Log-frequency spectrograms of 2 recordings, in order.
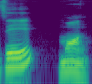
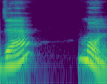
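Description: First: যে with close e, মন with open aw; separated wrong example যে, মন; spelling pronunciation. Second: জ্যা with open ae, মন with rounded o; higher, separated syllables জ্যা, মন; correct pronunciation demo. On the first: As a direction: read যে ... মন as written, "je mawn". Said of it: "সেটি তো আর উচ্চারণ নয়". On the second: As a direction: say জ্যা ... মন as "jae mon". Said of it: "উচ্চারণ হচ্ছে". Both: Shown as a demonstration.

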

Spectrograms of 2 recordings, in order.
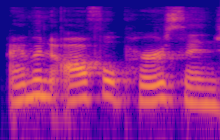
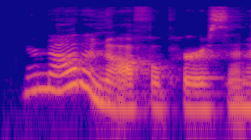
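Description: First: Higher, mildly tearful self-blame; lightly voiced upset, pitched up. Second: Soft. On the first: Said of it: "hit by another round of crying". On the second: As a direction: gently contradict her, with "not" lifted. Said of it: "I say softly". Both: A narrator's reading.

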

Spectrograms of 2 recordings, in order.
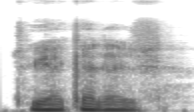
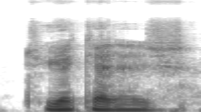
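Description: Both takes have the same delivery.

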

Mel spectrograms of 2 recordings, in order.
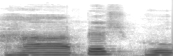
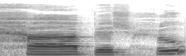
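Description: First: Slow, light হা and হু without squeeze; thin glottal H. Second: Slow হা and হু squeezed from mid-throat; pressed throat H. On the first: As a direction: breathe হা and হু out thinly. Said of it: "শুরু থেকে পাতলা করে". (পাতলা করে হা, হু) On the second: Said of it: "মাঝখান থেকে চাপ দিয়ে". (চাপ দিয়ে হা, হু) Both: Shown as a demonstration.

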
